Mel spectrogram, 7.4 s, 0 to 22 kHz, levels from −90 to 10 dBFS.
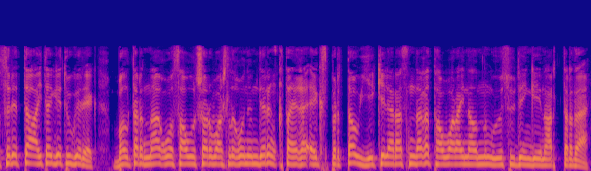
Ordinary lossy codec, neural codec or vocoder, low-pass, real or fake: MP3, 48 kbps; none; 7.2 kHz; real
